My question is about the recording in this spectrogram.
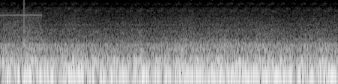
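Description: Steady drone of a small plane's engine and propeller heard inside the cockpit, as the plane rolls along the runway after landing.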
